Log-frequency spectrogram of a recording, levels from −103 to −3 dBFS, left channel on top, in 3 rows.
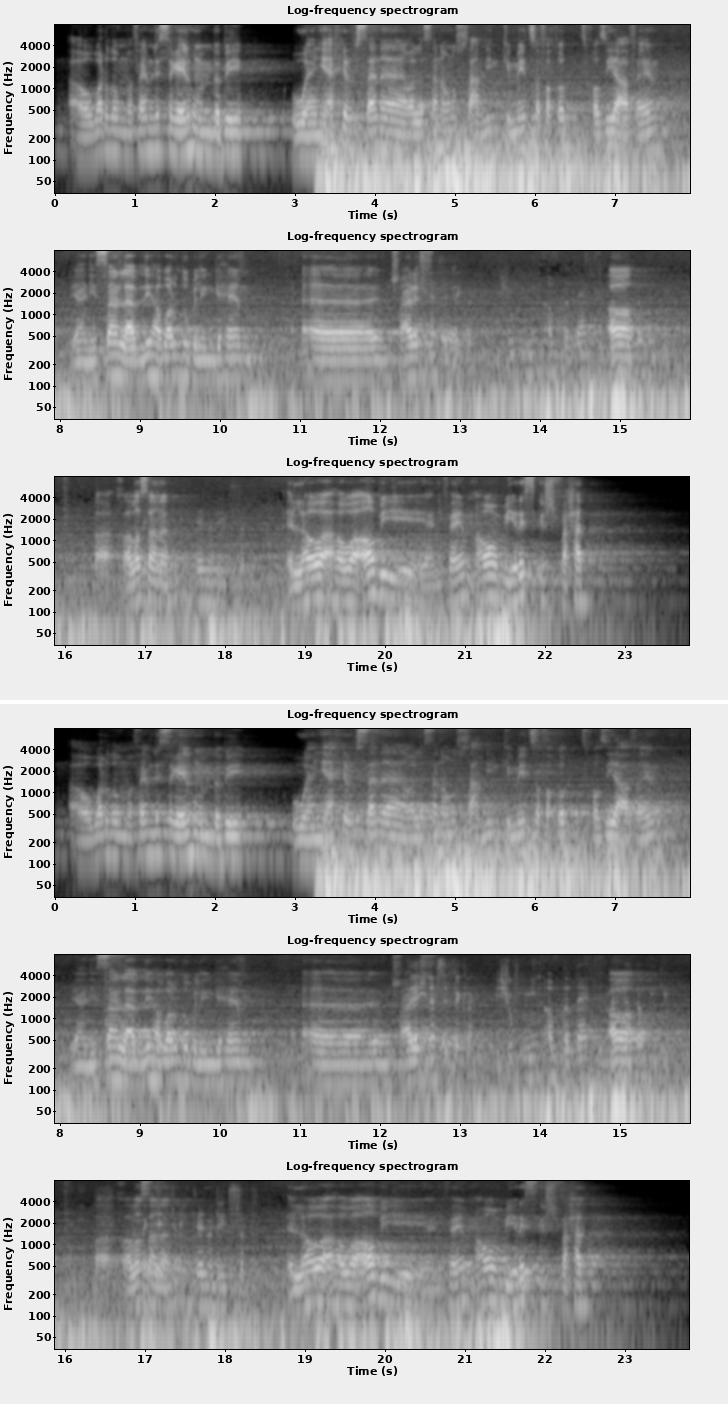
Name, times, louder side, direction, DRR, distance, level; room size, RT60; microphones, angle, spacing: voice 1, 0.2-2.4 3.0-6.5 6.7-7.6 8.1-10.4 11.0-13.0 14.8-15.2 16.4-17.3 18.8-22.5, left 3 dB, 80° left, 7 dB, 1.2 m, -28 dB
sound 1, 3.2-21.6, equal, 30° left, 1.1 m, -28 dB
voice 2, 8.5-8.8 12.4-15.6 16.0-18.3, right 2 dB, 70° right, 4 dB, 2.2 m, -40 dB
28.0 x 25.0 x 7.9 m, 2.8 s
head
